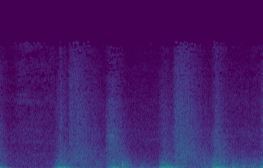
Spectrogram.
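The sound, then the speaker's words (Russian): Rhythmic chuffing of a steam locomotive starting to move in reverse: five strong hissing bursts at a steady pace rise over a continuous low hiss. “Федоров принимается раскручивать рычаг. Паровоз начинает движение в обратную сторону.”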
